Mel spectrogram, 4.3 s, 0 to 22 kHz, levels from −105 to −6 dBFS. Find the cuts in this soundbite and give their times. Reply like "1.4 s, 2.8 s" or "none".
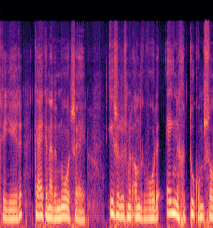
none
